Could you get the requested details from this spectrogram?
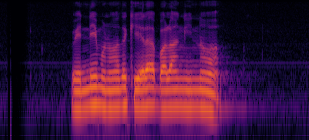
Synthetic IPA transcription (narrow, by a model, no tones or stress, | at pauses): ʋenːemonəʋad̪əkijəlabalaŋinːəʋa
